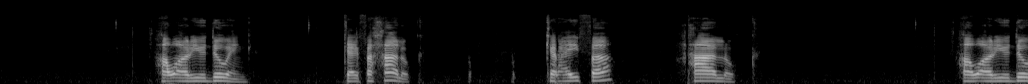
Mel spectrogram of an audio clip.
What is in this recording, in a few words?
Arabic Greet; Kaif Halukカイファ ハールカ?; (masculine); アラビア語; いかがですか?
